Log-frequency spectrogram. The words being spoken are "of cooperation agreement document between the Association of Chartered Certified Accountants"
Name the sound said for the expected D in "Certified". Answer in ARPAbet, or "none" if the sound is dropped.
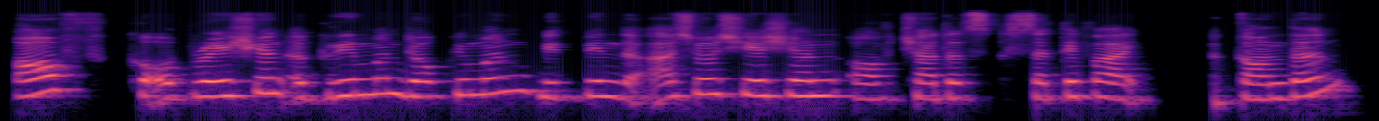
none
